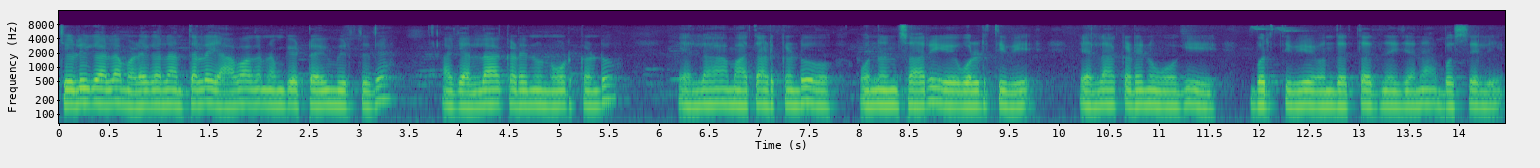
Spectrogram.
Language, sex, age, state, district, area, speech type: Kannada, female, 60+, Karnataka, Mandya, urban, spontaneous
